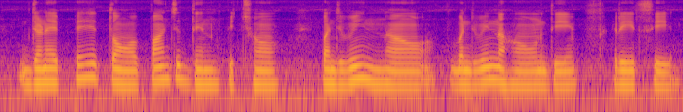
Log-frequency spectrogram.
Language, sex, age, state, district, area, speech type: Punjabi, male, 18-30, Punjab, Rupnagar, urban, spontaneous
